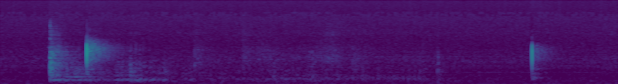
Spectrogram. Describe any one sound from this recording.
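Billiard balls roll across the cloth.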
